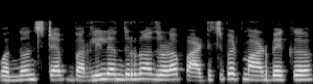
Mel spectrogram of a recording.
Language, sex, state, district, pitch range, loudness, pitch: Kannada, female, Karnataka, Gulbarga, 210-235 Hz, -13 LUFS, 215 Hz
